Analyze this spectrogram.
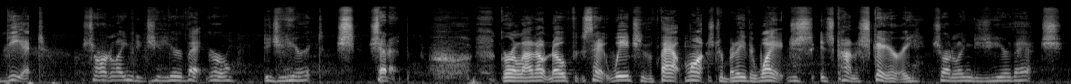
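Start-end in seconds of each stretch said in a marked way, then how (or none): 0.8-4.1 scared hush. Acted. Hunting for witches at night. 9.3-10.6 scared hush. Acted. Hunting for witches at night.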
